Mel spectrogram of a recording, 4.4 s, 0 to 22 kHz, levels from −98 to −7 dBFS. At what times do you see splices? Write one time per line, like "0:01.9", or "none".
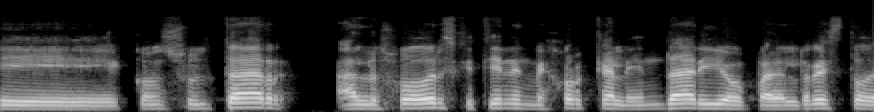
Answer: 0:01.6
